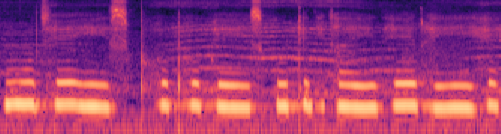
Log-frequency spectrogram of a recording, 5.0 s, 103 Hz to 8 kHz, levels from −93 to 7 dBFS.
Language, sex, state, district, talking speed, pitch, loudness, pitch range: Hindi, female, Madhya Pradesh, Umaria, 105 wpm, 260 Hz, -11 LUFS, 250-270 Hz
